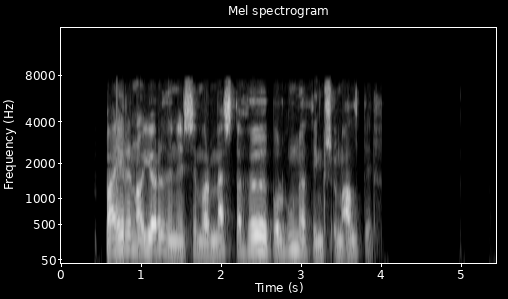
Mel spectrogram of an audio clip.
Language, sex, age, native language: Icelandic, male, 20-29, Icelandic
